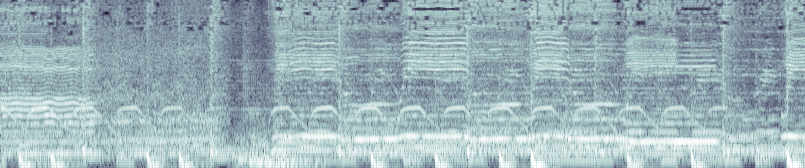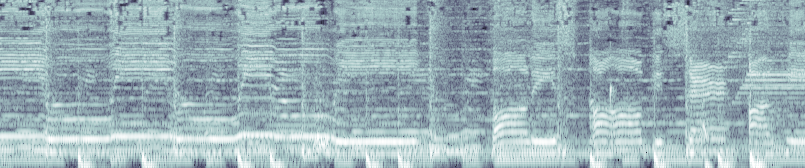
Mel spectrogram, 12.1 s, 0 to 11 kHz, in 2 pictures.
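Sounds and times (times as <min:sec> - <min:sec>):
upbeat children's song: 0:00.0 - 0:12.0
cartoon car engine rising in pitch: 0:01.0 - 0:08.9.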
